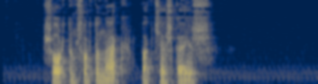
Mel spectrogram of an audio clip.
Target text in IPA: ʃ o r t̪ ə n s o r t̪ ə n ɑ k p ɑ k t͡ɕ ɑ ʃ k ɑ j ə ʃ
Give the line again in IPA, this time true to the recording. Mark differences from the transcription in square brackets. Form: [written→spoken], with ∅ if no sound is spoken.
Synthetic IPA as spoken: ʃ o r t̪ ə n [s→ʃ] o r t̪ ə n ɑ k p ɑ k t͡ɕ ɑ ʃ k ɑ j ə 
